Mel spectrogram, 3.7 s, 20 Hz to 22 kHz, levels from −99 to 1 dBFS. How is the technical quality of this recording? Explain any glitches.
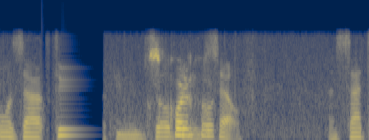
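The recording has clear network trouble near the start: a quick run of small packet-loss glitches, then one longer gap. The top end stops at about 8 kHz, which is normal for an Opus call at this bandwidth.

Short concealed packet loss hits at 0.37–0.41 s, 0.41–0.47 s and 0.49–0.53 s, each losing roughly 20 to 40 ms. The decoder didn't get those packets in time, so it carried the previous sound forward to cover each hole and then eased back into the real signal. You hear it as a quick smear or wobble, and a brief consonant in there can just disappear.

Right after that, from 0.61 s to 1.05 s, there's a stretch of about 0.42 s where the real audio is gone. The last sound gets stretched out as a fading buzz or hiss, with roughly 50 ms of near-silence near the end before the real signal returns, minus whatever fell in the gap. 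That pattern is most likely a long network dropout, with the receiver padding the hole until packets started arriving again.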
